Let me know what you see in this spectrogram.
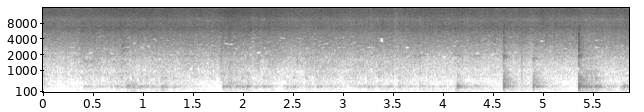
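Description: Ground pork sizzling in oil in a wok, with a steady high hiss and a low hum under it. A metal spatula knocks and scrapes against the wok four times near the end as the meat is pressed and stirred.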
